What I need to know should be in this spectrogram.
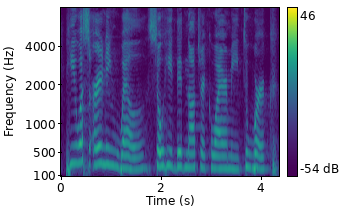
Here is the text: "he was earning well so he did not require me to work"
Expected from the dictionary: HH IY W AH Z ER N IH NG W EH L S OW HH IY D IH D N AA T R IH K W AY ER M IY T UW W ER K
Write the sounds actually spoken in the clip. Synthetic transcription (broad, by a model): HH IY W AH S ER N IH NG W EH L S OW HH IY D IH D N AA T R IH K W AY ER M IY T UW W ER K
